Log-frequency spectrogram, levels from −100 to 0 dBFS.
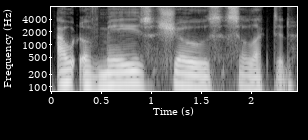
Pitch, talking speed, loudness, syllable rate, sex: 100 Hz, 120 wpm, -17 LUFS, 3.0 syllables/s, male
